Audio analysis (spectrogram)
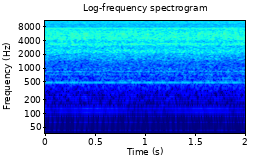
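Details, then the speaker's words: Ordinary household fan run on modified sine wave output of an APC Smart UPS 1500 converted to inverter, running off battery: fan slows and its motor makes a harsh, steady buzz, converting harmonics to heat instead of rotation. "And that's not the inverter, that's the fan making that noise. And what's going on is the fan motor in here is unhappy, basically. It wants a sine wave, it's not getting it,"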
